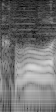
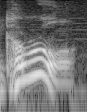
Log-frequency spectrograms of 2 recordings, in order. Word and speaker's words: K. Rool: Rool, whose name actually should be pronounced King K. Rool as it is in Japan, because in the Donkey Kong Country cartoon, they say K. Rool.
